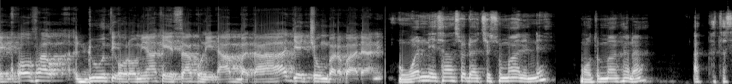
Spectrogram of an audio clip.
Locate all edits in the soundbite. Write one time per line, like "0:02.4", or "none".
0:03.9
0:05.6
